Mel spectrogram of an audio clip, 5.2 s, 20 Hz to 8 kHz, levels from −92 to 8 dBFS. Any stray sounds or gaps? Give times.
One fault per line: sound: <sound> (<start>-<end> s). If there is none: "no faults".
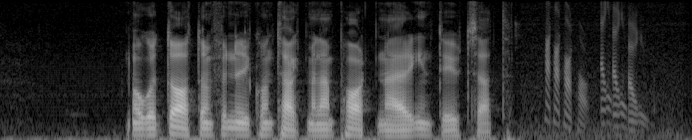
sound: dropout (1.0-1.0 s)
sound: chirp (4.1-4.9 s)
